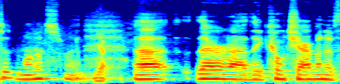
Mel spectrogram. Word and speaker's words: Moniz: Moniz. Is that how you pronounce it? Moniz?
